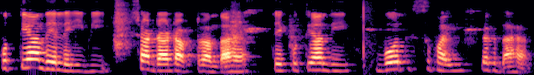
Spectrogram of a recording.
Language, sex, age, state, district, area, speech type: Punjabi, female, 45-60, Punjab, Hoshiarpur, urban, spontaneous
